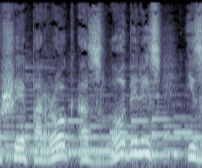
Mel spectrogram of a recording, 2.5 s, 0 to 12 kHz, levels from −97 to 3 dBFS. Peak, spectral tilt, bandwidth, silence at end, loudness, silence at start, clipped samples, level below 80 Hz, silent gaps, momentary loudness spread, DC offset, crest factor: -2 dBFS; -5 dB/octave; 11.5 kHz; 0 s; -16 LUFS; 0 s; under 0.1%; -48 dBFS; none; 4 LU; under 0.1%; 12 dB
